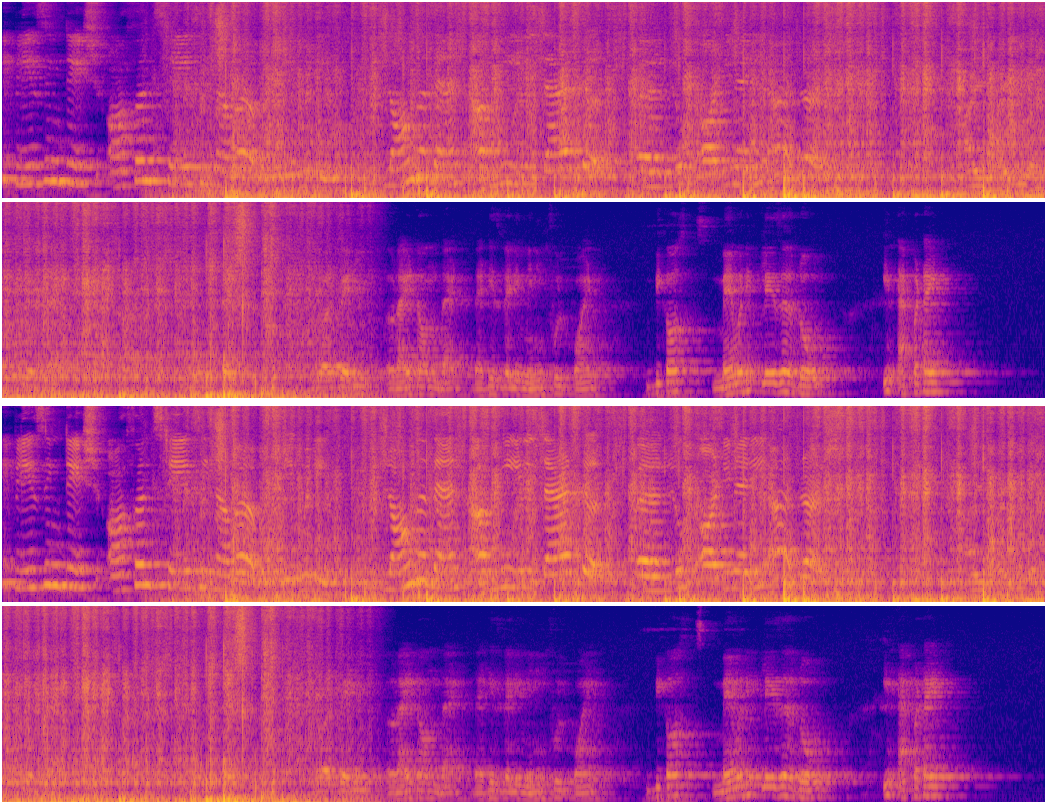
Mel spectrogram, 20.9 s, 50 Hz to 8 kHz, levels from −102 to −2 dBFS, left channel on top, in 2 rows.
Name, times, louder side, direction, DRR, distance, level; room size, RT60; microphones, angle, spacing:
voice 1, 0.0-3.4 3.8-8.5, right 3 dB, 80° right, 1.5 m, -30 dB
sound 1, 1.4-14.1, right 1 dB, 15° right, 1.3 m, -25 dB
voice 2, 9.6-11.2 11.5-12.9 13.5-16.5 16.9-18.7 19.2-19.9, left 2 dB, 30° left, 1.0 m, -37 dB
11.0 x 5.9 x 8.9 m
head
